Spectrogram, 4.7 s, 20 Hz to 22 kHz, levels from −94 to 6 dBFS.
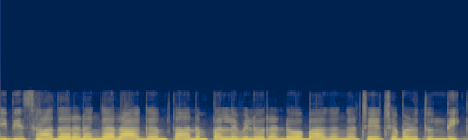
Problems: constant background noise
